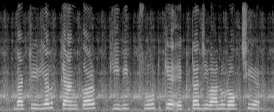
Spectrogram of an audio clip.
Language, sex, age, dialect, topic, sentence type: Maithili, female, 18-24, Eastern / Thethi, agriculture, statement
